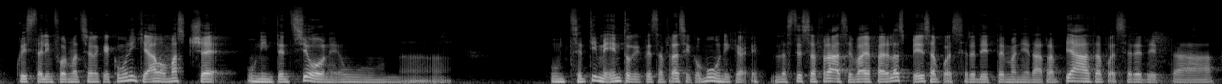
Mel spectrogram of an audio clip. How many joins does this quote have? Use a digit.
2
